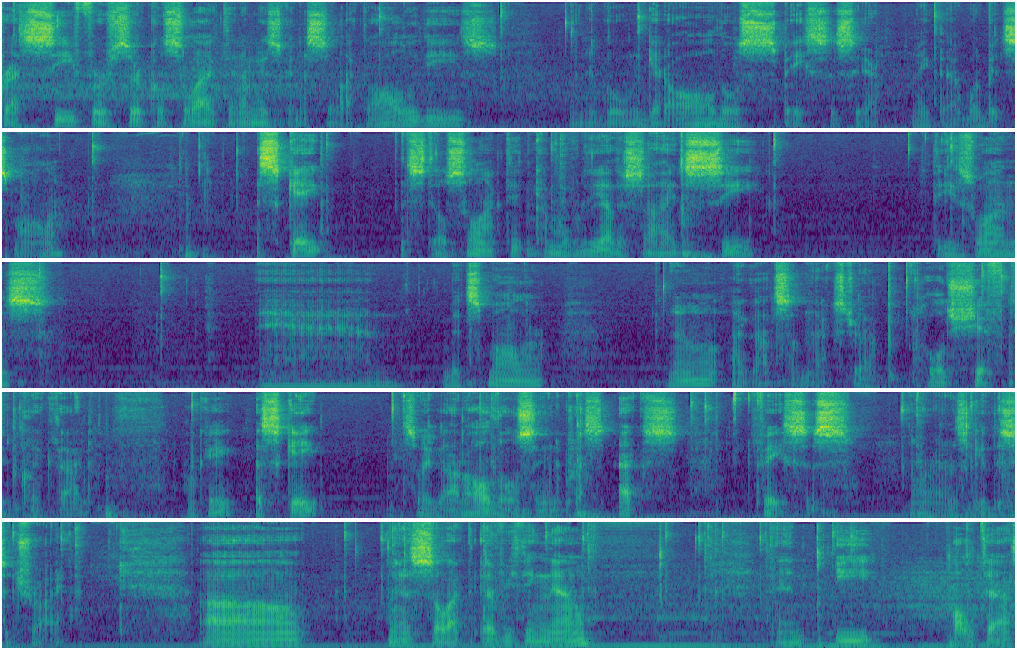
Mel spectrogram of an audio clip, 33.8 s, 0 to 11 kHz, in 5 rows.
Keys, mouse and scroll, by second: 8.6 scroll down 2, 8.9 middle click, 10.7-11.3 scroll up 3, 11.3 c, 21.1-22.4 scroll down 3, 21.5 middle click, 24.1 x, 25.5 middle click, 26.7 shift+middle click, 27.1 middle click, 29.3 middle click, 29.6 shift+middle click, 29.7 a, 30.0 scroll down 2, 30.3 shift+middle click, 30.6 middle click, 31.1 scroll up 2, 31.5 shift+middle click, 31.8 middle click, 32.5 e, 33.4 alt+s.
